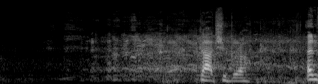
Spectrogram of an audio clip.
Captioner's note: audience laughs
